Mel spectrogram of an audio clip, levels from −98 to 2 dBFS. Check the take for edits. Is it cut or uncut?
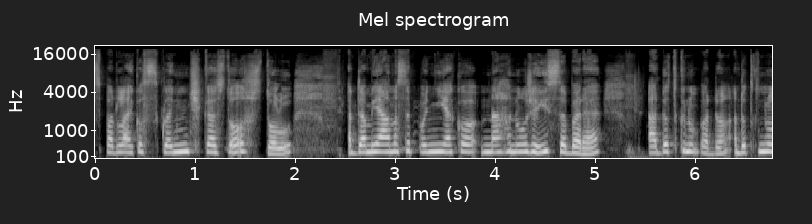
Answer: uncut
